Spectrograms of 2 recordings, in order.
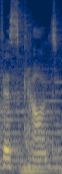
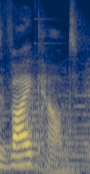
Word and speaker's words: Viscount: on his credit card, it said this word, Viscount. So I said to him, why does your credit card say Viscount? And he looked at me slightly in horror and said, it's not Viscount, it's Viscount.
